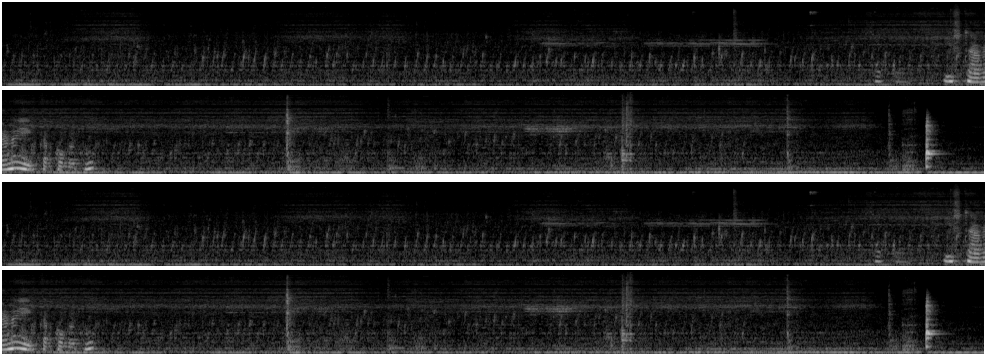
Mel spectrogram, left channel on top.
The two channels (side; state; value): both; identical; correlation 1.00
